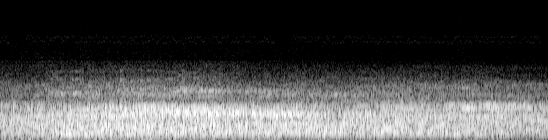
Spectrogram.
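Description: Steady road noise of a car driving, a low rumbling hiss that grows a little louder in the first second and then holds steady.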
